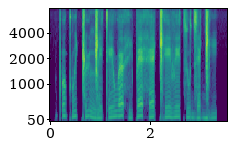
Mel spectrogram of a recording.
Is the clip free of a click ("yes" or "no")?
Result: no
